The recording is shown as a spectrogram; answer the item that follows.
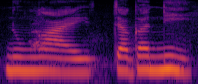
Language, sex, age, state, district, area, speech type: Manipuri, female, 18-30, Manipur, Kangpokpi, urban, read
